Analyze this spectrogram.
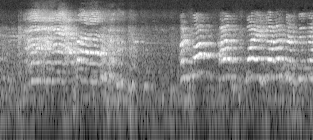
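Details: A parrot talking, with clear, high-pitched voiced syllables in speech-like phrases: one long run of chatter lasting about two seconds, a short pause, then several quick bursts of mimicked words.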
